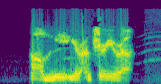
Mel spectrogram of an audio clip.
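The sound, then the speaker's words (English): A cat meows twice in quick succession, loud, each call drawn out with a wavering, rising-and-falling pitch, followed by a faint tone trailing off. “There's a cat.”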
